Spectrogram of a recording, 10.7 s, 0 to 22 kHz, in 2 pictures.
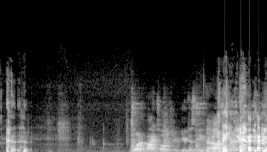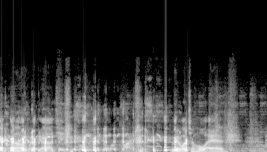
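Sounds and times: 
TV game show audience member coughing: 0.0s - 0.6s
faint hiss: 0.0s - 10.6s
speech: 0.1s - 0.7s, 2.7s - 10.6s
laughter: 4.3s - 10.1s.

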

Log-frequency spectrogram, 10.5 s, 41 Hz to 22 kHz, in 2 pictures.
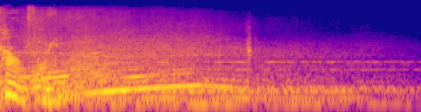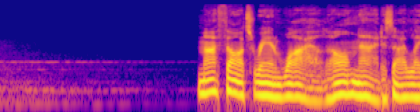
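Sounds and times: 
parked car engine revving and driving away: 0.0s - 6.1s
speech: 0.1s - 0.9s, 7.8s - 10.4s.

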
